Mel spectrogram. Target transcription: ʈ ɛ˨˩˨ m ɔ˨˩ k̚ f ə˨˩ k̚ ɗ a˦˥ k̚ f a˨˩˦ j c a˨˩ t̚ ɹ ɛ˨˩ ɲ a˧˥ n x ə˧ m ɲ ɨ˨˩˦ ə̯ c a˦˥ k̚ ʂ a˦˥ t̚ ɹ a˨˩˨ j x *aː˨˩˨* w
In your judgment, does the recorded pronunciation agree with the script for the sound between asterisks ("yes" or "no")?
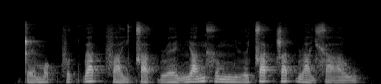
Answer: yes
